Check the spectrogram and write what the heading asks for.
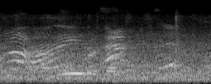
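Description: Children's voices and chatter from a crowd, with shouts and calls that rise and fall in pitch.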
